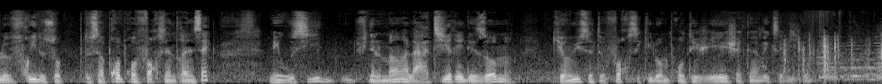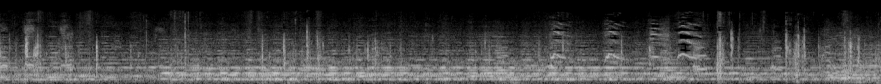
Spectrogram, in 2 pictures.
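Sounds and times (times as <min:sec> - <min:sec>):
speech: 0:00.0 - 0:08.4
light wind: 0:00.0 - 0:17.6
footsteps crunching across pebbles: 0:07.1 - 0:14.6, 0:15.3 - 0:17.6.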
